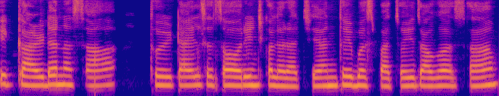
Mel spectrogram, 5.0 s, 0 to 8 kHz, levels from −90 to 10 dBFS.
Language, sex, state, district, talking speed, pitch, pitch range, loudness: Konkani, female, Goa, North and South Goa, 155 wpm, 230 Hz, 220-240 Hz, -19 LUFS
